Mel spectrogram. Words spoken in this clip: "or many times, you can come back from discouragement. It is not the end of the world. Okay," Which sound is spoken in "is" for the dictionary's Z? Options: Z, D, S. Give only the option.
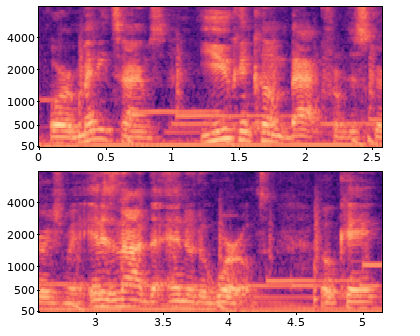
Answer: Z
